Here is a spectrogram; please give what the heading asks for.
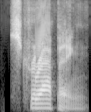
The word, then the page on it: strapping: American English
